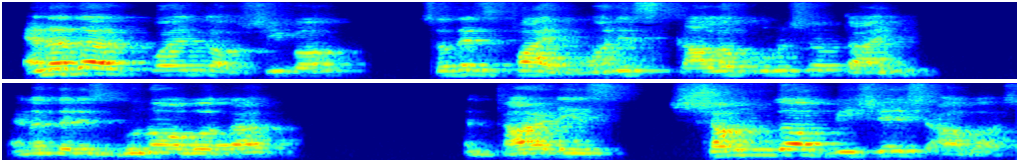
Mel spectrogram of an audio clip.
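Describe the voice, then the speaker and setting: Speaking fairly high with a slightly bright tone, a spiritual class speaker leads a scripture lesson. He keeps things conversational, quizzes the audience and chants verses. The recording is echoey, made with the mic far off.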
